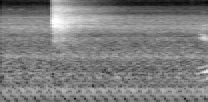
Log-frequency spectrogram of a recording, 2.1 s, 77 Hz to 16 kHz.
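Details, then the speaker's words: Truck idling during the California air brakes cut-out test: a sudden sharp hiss of air bursts out as the governor cuts out at about 127 psi, under the 140 psi limit. A normal cut-out and a good test. "that sound that's it right there all right it cut out about 127 psi good test"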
